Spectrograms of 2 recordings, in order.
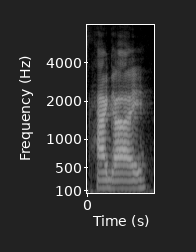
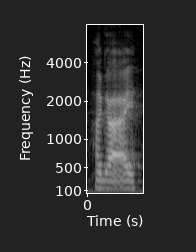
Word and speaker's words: Haggai: the book of haggai if i'm pronouncing that right too i think it's haggai hagai so i actually read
